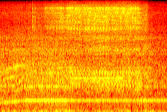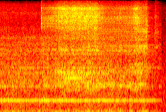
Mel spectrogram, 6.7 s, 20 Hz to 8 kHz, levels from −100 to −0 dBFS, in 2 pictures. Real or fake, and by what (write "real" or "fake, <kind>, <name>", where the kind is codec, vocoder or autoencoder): real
